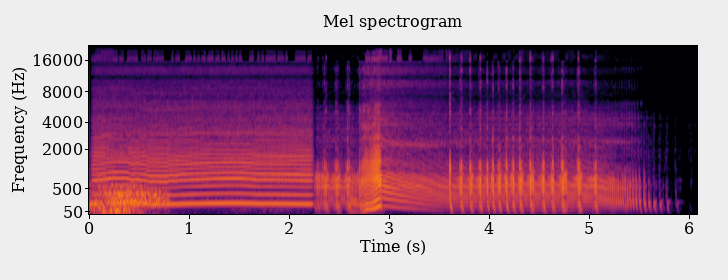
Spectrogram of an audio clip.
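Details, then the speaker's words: Stihl MS 500i chainsaw, 62 hours, sat with stale fuel: runs and cuts, but at idle it revs, then firing breaks into slowing uneven pops and dies within three seconds, as if out of gas; later the fuel pump was suspected as the main problem. "As you've seen in that video clip, it runs, it cuts wood, and then at idle it revs up and then die"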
